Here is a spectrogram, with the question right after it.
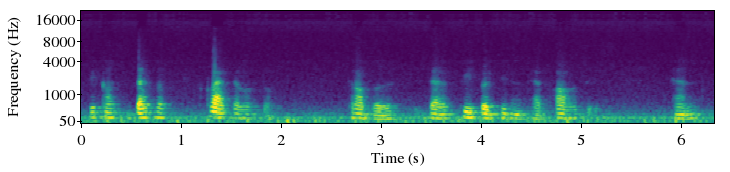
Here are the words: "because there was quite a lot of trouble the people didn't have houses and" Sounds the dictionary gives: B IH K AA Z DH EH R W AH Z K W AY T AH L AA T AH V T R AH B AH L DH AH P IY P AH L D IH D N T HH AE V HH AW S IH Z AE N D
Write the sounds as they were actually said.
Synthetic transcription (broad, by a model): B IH K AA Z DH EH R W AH S K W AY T AH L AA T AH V T R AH B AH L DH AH P IY P AH L D IH D N T HH AE V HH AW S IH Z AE N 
